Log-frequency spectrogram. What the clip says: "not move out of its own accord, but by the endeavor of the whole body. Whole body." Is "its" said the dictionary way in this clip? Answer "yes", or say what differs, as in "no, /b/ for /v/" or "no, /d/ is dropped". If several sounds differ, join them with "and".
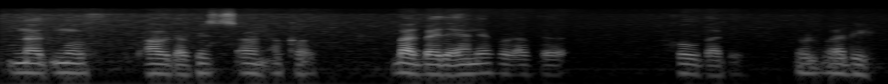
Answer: no, /s/ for /t/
